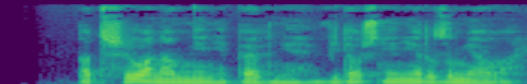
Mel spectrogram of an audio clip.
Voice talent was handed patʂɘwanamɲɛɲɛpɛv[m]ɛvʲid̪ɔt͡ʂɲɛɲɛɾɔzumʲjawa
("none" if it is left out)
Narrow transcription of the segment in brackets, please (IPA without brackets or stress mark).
ɲ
